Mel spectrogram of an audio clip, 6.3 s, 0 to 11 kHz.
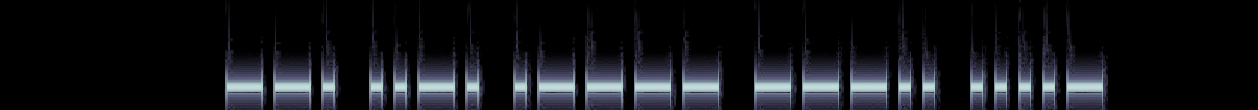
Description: Morse code, heard as a keyed tone, about 20 wpm, 700 Hz. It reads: GF184
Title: Code Groups - 5 Letter:Numbers - 20wpm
